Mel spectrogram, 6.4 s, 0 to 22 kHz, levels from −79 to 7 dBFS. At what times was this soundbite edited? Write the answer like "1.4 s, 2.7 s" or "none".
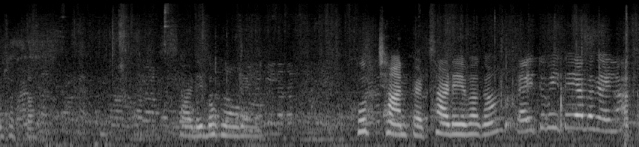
4.3 s

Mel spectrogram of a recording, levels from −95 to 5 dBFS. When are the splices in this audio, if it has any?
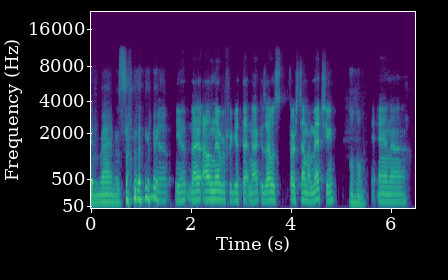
1.5 s

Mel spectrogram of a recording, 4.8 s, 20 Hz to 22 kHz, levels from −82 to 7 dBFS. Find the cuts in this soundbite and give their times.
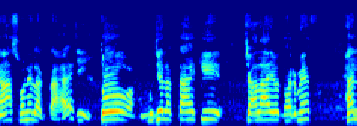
none

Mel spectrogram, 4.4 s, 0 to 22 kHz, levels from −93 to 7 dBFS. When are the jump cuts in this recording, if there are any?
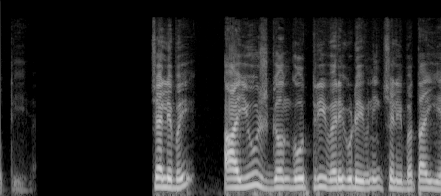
none

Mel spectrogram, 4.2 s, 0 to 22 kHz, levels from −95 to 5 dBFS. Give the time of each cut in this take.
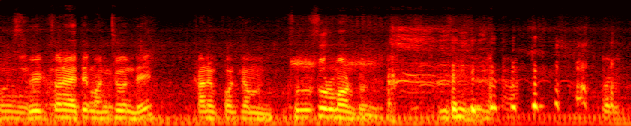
none

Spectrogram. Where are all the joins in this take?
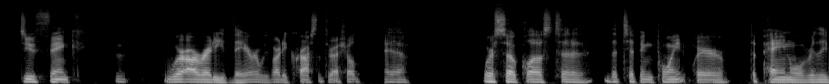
3.8 s

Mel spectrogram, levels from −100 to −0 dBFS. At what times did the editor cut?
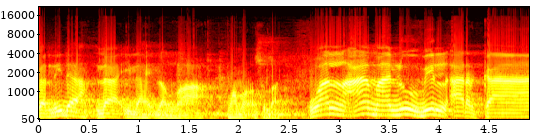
none

